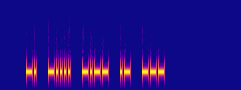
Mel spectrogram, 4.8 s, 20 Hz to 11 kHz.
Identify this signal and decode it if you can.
Morse code, heard as a keyed tone, about 30 wpm, spaced as for 22 wpm, 700 Hz. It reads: N6YAO
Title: USA Call Signs - 5 Characters - 2x Character Spacing - 30wpm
